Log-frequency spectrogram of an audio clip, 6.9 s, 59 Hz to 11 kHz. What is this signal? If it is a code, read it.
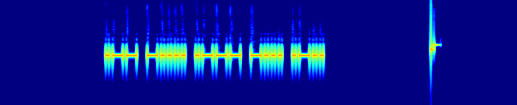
Morse code, heard as a keyed tone, about 24 wpm, 700 Hz. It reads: W6JBL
